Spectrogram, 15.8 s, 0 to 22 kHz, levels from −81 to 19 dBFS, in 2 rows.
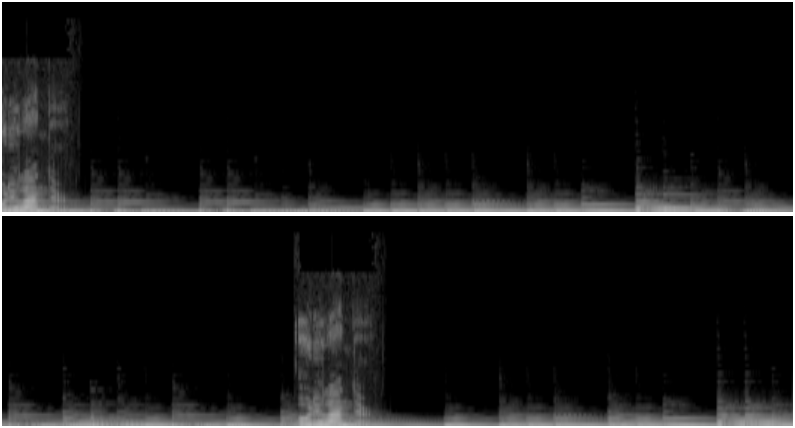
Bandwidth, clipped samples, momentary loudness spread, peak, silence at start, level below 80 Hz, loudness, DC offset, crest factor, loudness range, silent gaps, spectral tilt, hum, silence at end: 13.5 kHz; under 0.1%; 12 LU; -2 dBFS; 0 s; -50 dBFS; -24 LUFS; under 0.1%; 22 dB; 5 LU; none; -7 dB/octave; none; 0 s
